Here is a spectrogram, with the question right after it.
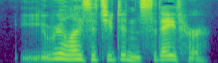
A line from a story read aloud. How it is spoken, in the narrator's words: I said, and I couldn't keep the anger out of my voice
